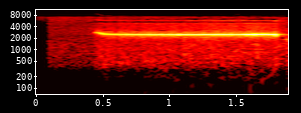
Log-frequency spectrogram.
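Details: Sirpu, also known as sirdung, singing as a lure: a single long, level, pure whistle held for over a second, ending in a brief sharp click.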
